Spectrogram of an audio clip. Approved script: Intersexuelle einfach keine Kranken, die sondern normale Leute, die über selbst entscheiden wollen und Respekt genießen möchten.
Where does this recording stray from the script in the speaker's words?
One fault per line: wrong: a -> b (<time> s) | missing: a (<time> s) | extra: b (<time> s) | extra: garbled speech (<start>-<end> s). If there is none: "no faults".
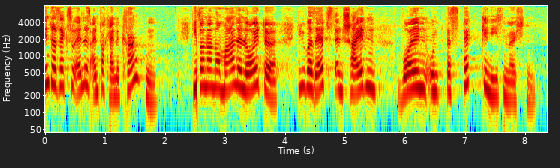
no faults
